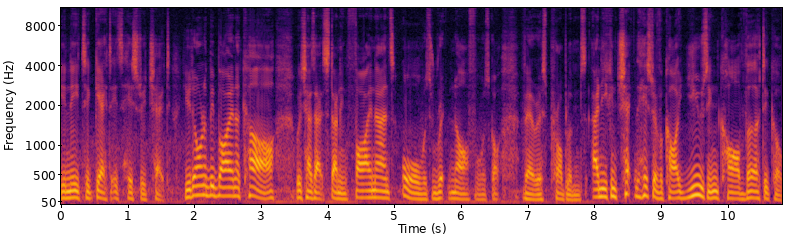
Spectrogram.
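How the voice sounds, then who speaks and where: Fairly low in pitch, a man speaks at a fairly quick pace in a plain, everyday voice. The sound is dry, with no echo. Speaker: car reviewer. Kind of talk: sponsored segment in a car review. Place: street.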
